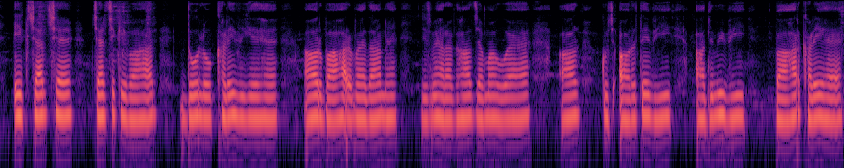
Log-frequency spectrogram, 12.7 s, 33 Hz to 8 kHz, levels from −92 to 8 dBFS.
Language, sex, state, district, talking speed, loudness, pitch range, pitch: Hindi, female, Bihar, Bhagalpur, 140 wpm, -29 LUFS, 165-180 Hz, 170 Hz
